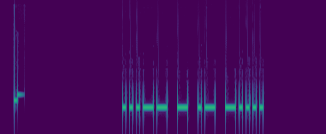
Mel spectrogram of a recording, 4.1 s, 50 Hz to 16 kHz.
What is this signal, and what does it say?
Morse code, heard as a keyed tone, about 28 wpm, 700 Hz. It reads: 3TA6
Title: Common Cut Numbers - 4-Digit 28wpm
